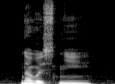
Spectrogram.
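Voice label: Ukrainian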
